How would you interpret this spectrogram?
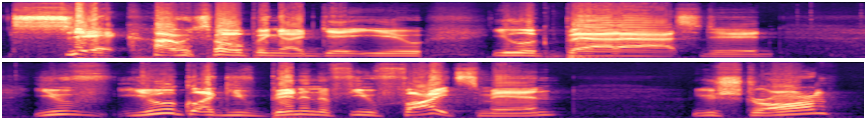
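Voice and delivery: loud, pumped-up admiration; brash Craig. Acted. Craig to his new battle partner, loud and impressed. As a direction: hype up a tough new partner. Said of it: "Craig looks at you all".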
